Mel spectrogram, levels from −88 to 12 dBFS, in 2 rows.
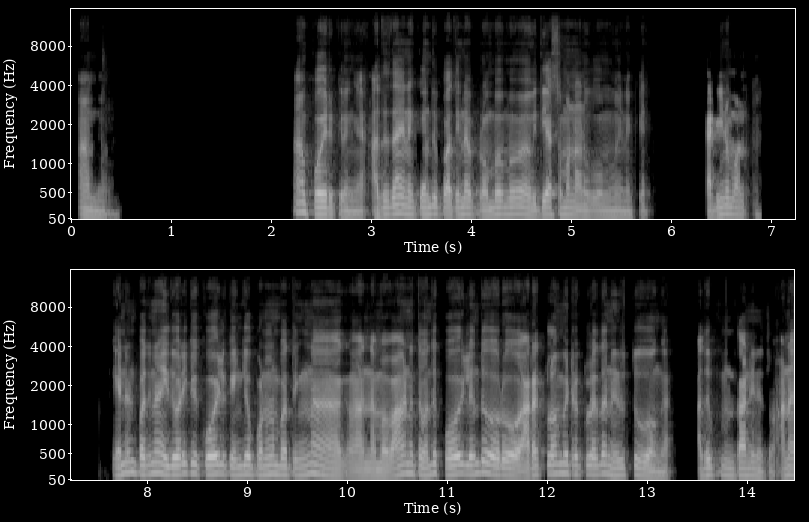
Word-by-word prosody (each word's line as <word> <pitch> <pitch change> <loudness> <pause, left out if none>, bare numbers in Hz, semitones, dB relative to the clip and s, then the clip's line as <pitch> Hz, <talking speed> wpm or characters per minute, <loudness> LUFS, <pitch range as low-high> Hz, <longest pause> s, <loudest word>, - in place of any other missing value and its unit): ஆமா. 90 -4 -5 1.9
ஆ - - +2
போயிருக்கிறேன்ங்க. 100 -8 +1
அது - - -2
தான் 145 +1 +4
எனக்கு 120 -2 -1
வந்து 135 +3 -1
பாத்தீங்கன்னா, 120 +3 0
ரொம்ப, 110 +4 -2
ரொம்பவே 130 0 -1
வித்தியாசமான 120 +1 -1
அனுபவம் 100 -1 -5
எனக்கு. 90 0 -10 0.6
கடினமானதுங்க. 115 +1 -1 0.8
என்னனு 180 +2 +1
பாத்தீங்கன்னா 155 +1 +3
இது 145 - +3
வரைக்கும் 165 +1 +1
கோயிலுக்கு 150 -1 +4
எங்க 150 +2 +2
போனாலும் 145 +2 0
பாத்தீங்கன்னா, 140 +4 0 0.5
நம்ம 110 0 +1
வாகனத்த 145 0 +1
வந்து 165 +4 -1
கோயில்ல 150 +2 +4
இருந்து 170 +3 +1
ஒரு 135 -1 +2 0.2
1/2 - - +4
கிலோ 155 0 +1
மீட்டருக்கு 150 -2 -2
உள்ள 145 - +3
தான் 155 -5 0
நிறுத்துவோங்க, 125 -7 -1 0.4
அதுக்கும் 130 -1 -4
தாண்டி 125 -1 +2
நிறுத்த 105 -4 -7
மாட்டோம். - - -4
130 Hz, 155 wpm, -24 LUFS, 115-150 Hz, 1.9 s, தான்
